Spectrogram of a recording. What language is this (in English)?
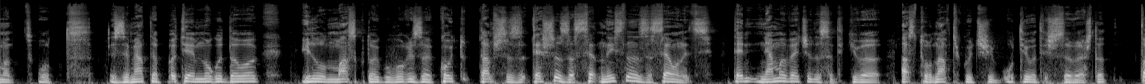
Bulgarian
